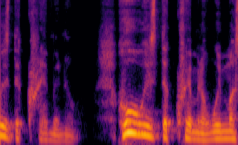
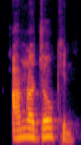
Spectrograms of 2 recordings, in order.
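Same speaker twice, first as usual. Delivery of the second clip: usual speaking voice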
